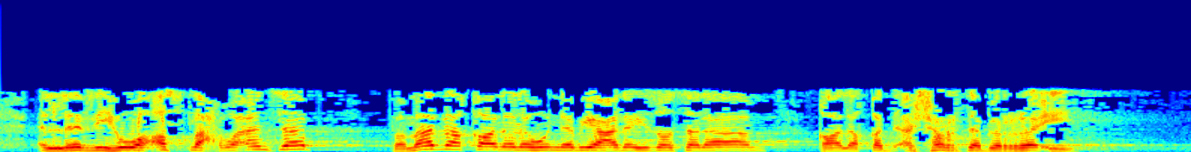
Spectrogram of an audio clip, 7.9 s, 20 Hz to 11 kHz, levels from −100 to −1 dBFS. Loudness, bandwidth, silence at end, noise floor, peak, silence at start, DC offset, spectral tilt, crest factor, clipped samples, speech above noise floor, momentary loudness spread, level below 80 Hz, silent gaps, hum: -17 LUFS; 4.8 kHz; 0.6 s; -49 dBFS; -2 dBFS; 0 s; under 0.1%; -10.5 dB/octave; 14 dB; under 0.1%; 32 dB; 9 LU; -58 dBFS; none; none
